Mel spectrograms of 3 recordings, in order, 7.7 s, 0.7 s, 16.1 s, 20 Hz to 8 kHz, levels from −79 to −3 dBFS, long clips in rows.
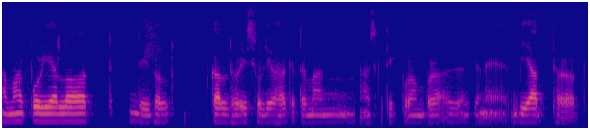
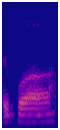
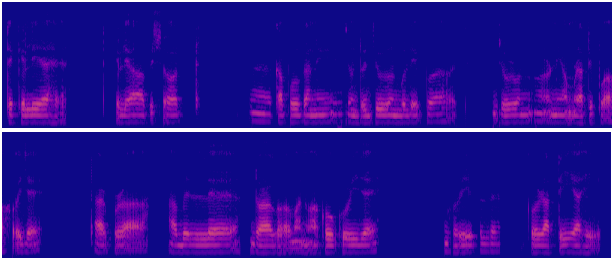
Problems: background sounds at intervals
